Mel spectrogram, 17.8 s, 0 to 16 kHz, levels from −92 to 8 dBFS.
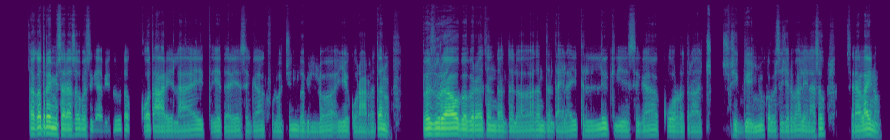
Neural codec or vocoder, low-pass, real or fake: none; 14.4 kHz; real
